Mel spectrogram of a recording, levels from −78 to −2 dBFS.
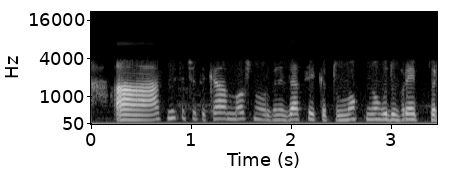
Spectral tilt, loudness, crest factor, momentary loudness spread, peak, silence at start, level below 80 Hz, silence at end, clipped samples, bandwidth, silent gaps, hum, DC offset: -7.5 dB/octave; -25 LUFS; 22 dB; 16 LU; -2 dBFS; 0 s; -64 dBFS; 0 s; under 0.1%; 9.8 kHz; none; none; 2%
